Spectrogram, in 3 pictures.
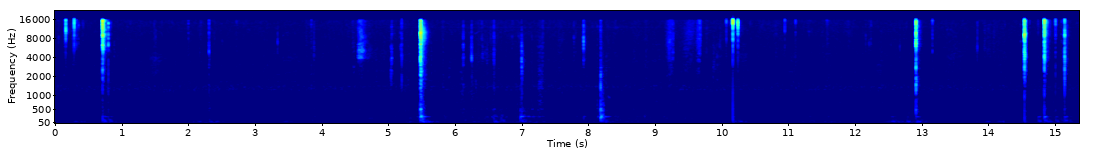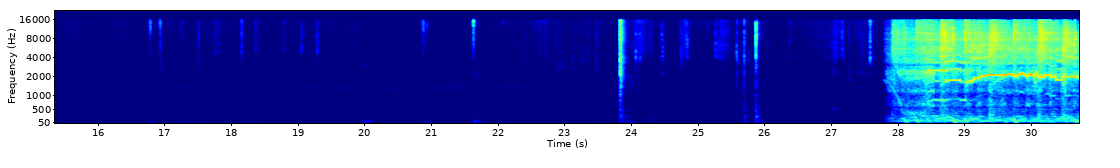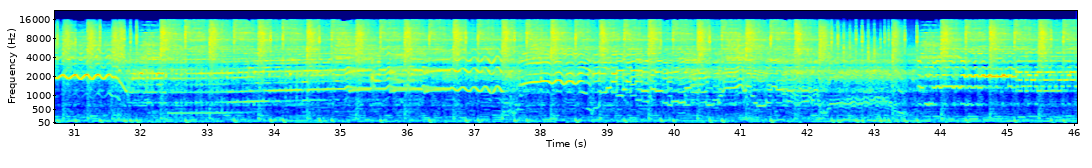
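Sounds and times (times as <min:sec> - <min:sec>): soft handling rustle: 0:03.2 - 0:14.4, 0:21.8 - 0:27.8.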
